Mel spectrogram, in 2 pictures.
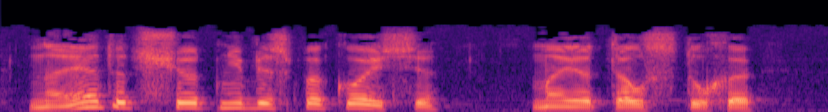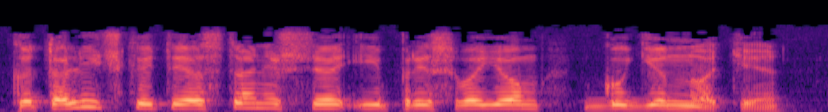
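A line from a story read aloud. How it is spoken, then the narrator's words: King's loud declaration. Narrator (Russian): король громко заявил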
